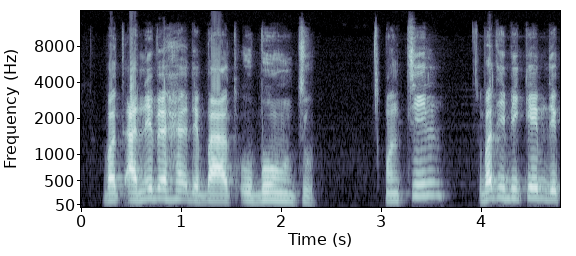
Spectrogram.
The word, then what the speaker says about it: Ubuntu: Tell us what your understanding of Ubuntu, actually that's how it's pronounced, Ubuntu.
